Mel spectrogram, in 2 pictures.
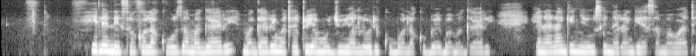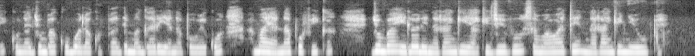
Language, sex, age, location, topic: Swahili, female, 25-35, Nairobi, finance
